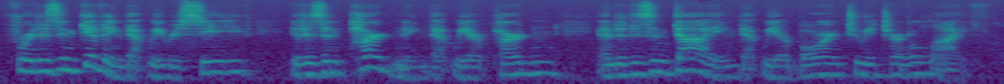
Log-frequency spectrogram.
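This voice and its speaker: A man recites a prayer in measured phrases, as a priest. His voice is bright and a little high, picked up slightly away from the microphone. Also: recorded from a distance, slight background noise, poor audio.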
